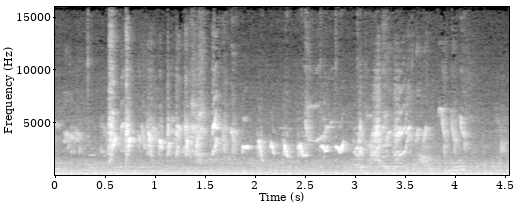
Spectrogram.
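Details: Male greater green leafbird singing in the afternoon: a lively, varied run of sharp whistled and chirping notes that shift quickly in pitch, with a steady low background hum.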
